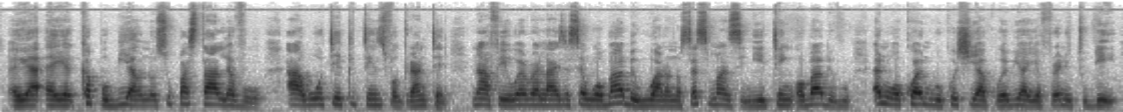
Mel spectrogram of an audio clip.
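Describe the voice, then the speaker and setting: A woman's voice: lowish voice, darkish tone. Ghanaian woman chatting as a morning host. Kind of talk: casual chatty interview, code-switching between English, Pidgin and a local language.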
